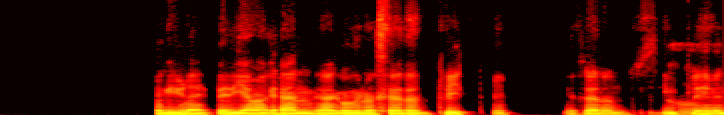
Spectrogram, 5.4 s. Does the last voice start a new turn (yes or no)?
yes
